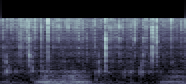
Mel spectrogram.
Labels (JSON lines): {"label": "biophony", "recorder": "HydroMoth"}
